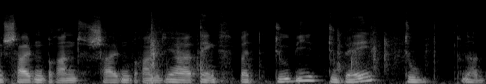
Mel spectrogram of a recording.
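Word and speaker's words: Dubey: I'm pretty sure that Schaldenbrand is a German pronounced thing. Schaldenbrand. Yeah, I think. But Duby, no, it's not Dubois.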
